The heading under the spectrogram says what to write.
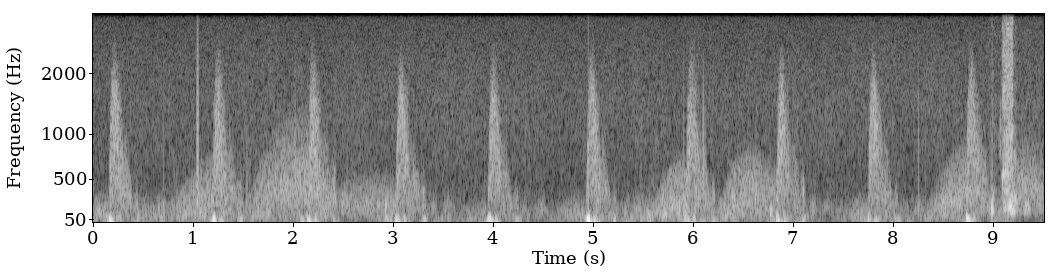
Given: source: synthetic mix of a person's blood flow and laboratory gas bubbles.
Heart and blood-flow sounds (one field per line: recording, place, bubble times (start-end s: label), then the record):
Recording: Doppler ultrasound of blood flow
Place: subclavian vein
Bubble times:
8.94-9.49 s: bubbles
From the record:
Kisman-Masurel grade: 123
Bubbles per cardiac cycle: 1 to 2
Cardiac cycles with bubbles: 10 to 50%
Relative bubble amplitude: loud (0.450 to 0.775)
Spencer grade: 2 (many but less than half of the cardiac periods contain bubble signals, singularly or in groups)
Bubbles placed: anywhere in the cardiac cycle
